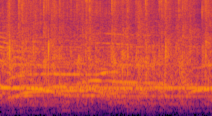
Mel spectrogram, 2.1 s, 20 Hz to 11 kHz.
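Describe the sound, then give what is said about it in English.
An audience claps and cheers for a comedian taking the stage at a comedy awards show. The applause is a dense, steady wash that holds at an even, fairly loud level throughout. “We're going to welcome them to the stage, the fourth act of the MCAs. After three, 1, 2, 3. Give it up for Loud MacLeod.”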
